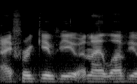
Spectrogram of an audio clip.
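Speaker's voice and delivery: plain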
